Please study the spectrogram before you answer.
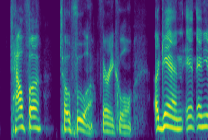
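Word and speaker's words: Taufatofua: it so i i i saw a video of him saying it it's tau alpha tofu yes pita talfa tofu very cool again and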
